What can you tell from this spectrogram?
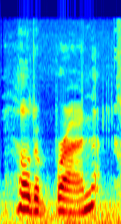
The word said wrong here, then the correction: Hilburn: Close. – I knew I would butcher it, Tamie. – Jay Hilburn. – Yay! – Say it again. – Jay Hilbert. – Good job.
